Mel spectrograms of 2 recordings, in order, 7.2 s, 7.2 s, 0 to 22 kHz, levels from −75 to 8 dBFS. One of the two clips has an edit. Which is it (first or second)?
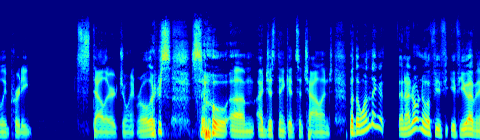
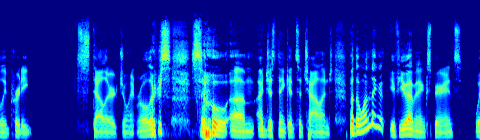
second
